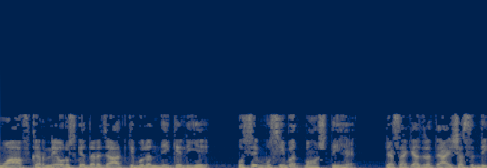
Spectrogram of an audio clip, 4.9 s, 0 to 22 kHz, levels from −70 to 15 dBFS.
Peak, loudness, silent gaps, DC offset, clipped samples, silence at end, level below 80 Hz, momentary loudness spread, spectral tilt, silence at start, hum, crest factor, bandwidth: -4 dBFS; -20 LUFS; none; under 0.1%; under 0.1%; 0 s; -42 dBFS; 5 LU; -5.5 dB/octave; 0 s; none; 14 dB; 7.4 kHz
